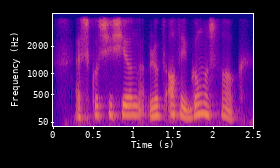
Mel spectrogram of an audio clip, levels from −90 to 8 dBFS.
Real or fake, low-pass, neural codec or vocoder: fake; 3.6 kHz; codec, 24 kHz, 0.9 kbps, WavTokenizer, large speech release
